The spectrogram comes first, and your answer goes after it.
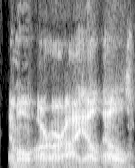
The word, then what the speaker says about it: Morrill: eloquent and as Justin Morrill, who was a congressman who has the kind of named after, the land-grant system was named after, which I love. It's not spelled moral, but it's a Morrill.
